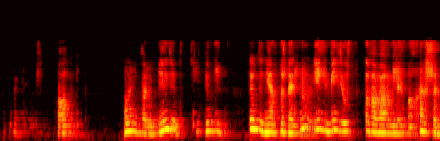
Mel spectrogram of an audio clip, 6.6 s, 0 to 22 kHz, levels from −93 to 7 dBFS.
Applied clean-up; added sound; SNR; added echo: neural mask model DeepFilterNet 3.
